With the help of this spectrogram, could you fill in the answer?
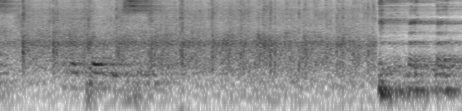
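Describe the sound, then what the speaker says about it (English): Audience at a university law faculty public lecture clapping for the Pro-Vice-Chancellor, a sustained round of applause mixed with voices, ending with a sharper clatter near the close. "Please, a round of applause for the Pro-VC."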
